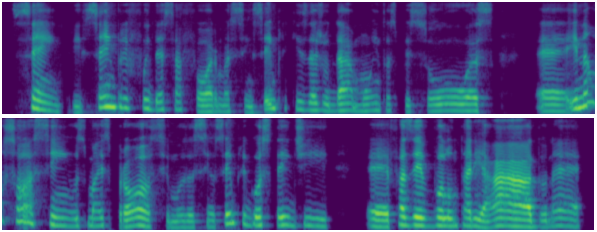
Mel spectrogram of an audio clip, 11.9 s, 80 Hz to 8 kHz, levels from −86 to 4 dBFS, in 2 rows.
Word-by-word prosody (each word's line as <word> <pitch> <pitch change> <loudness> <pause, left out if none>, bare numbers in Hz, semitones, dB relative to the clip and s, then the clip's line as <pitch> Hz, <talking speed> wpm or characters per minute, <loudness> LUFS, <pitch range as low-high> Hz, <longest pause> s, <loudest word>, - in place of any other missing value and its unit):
Sempre, 180 - -3
sempre 270 -1 +2
fui 235 -1 -7
dessa 205 0 -10
forma, 155 -5 -6
assim, 155 -2 -14
sempre 240 - -6
quis 205 -4 -13
ajudar 180 -1 -3
muito 175 +1 -12
as 175 - -21
pessoas, 170 +1 -6 0.4
eh, 170 +2 -4
e 240 - +5
não 320 +8 +3
só 330 -2 -3
assim, 220 -6 -4
os 190 0 -10
mais 200 0 -8
próximos, 175 -4 -2
assim, 160 +1 -10
eu 170 - -10
sempre 250 +6 -1
gostei 215 0 0
de, 195 -2 -10 0.3
eh, 175 -3 +4
fazer 210 +4 +6
voluntariado, 190 -3 +5
né, 190 -2 -8
190 Hz, 145 wpm, -21 LUFS, 170-210 Hz, 0.4 s, fazer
